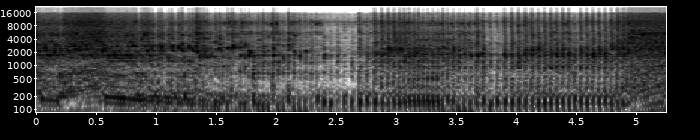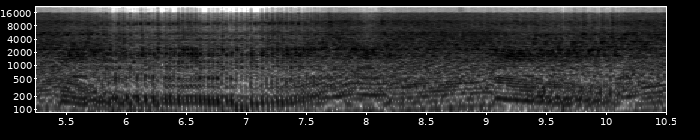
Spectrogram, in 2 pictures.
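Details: Street-legal go-kart single-cylinder engine, first start after 5 years sitting, new carburettor, temporary push-mower fuel tank: loud steady running, picking up and dropping evenly with throttle blips; normal running.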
